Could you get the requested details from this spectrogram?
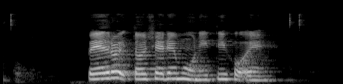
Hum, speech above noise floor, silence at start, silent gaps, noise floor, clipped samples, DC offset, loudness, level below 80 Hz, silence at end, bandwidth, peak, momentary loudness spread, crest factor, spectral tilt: none; 46 dB; 0.9 s; none; -65 dBFS; under 0.1%; under 0.1%; -19 LUFS; -68 dBFS; 0.7 s; 11.5 kHz; -6 dBFS; 9 LU; 16 dB; -4.5 dB/octave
